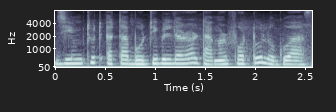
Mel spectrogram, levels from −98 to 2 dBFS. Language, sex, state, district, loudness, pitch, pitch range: Assamese, female, Assam, Kamrup Metropolitan, -14 LUFS, 215 Hz, 200-230 Hz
